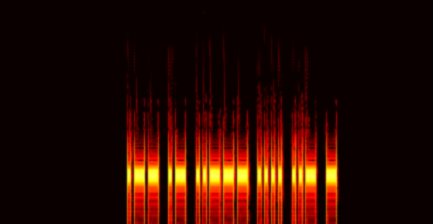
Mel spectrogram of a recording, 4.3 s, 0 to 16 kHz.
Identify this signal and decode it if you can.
Morse code, heard as a keyed tone, about 34 wpm, 700 Hz. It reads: WA2HUT
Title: USA Call Signs Repeated 2x 35wpm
